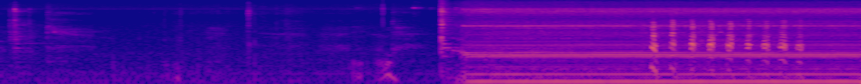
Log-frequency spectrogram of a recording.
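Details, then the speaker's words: New Kobalt Quiet-Tech air compressor, just plugged in: starts abruptly into a soft steady hum with light regular ticking, no knocking or rattle, far quieter than the old Coleman; normal operation. "is amazing oh my gosh so different"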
